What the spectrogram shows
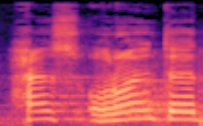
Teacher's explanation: ذالک، لیجعل اللہ ذالک حسرة فی قلوبہم، را پر زبر ہے، موٹا پڑھیں گے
